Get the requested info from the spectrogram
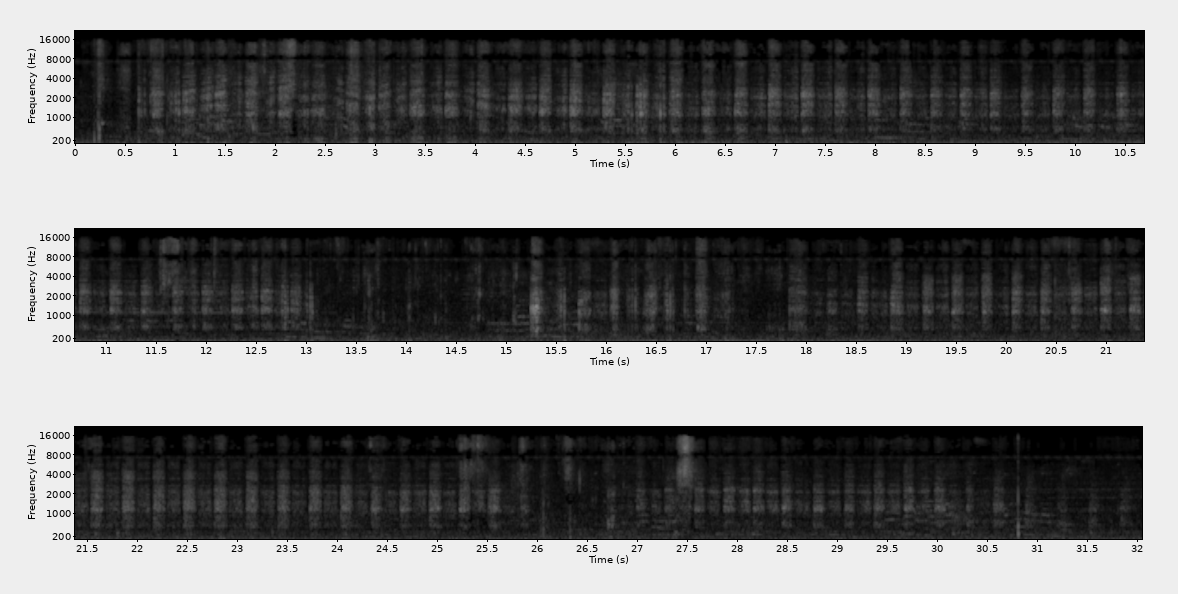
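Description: American Bully dog panting fast and evenly, close to the microphone, in long runs broken by a couple of short pauses. There is a single sharp click a little past the middle.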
